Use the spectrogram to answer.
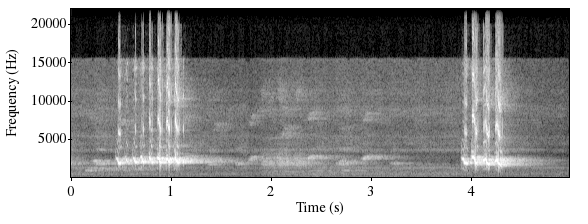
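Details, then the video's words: Sooty-headed bulbul song used as a lure to make silent bulbuls answer: two bursts of bubbly, warbled notes, each about half a second long and three seconds apart, with faint softer notes between. "suara trucuk gacor ini ahlinya bikin pancingan trucuk yg macet akibat ombyokan pasti nyaut bunyi"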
